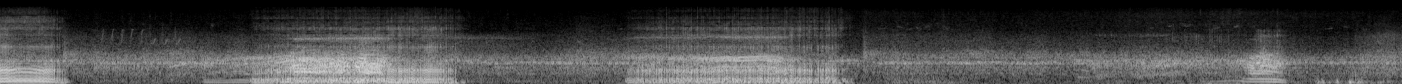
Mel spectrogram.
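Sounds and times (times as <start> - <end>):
cat snoring: 0.0 - 0.7, 2.0 - 5.0, 6.2 - 8.6, 10.8 - 13.0.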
